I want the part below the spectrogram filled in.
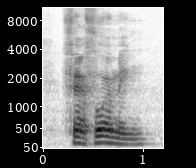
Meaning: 1. transformation 2. deformation
- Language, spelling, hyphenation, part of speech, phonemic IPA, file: Dutch, vervorming, ver‧vor‧ming, noun, /vərˈvɔrmɪŋ/, Nl-vervorming.ogg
